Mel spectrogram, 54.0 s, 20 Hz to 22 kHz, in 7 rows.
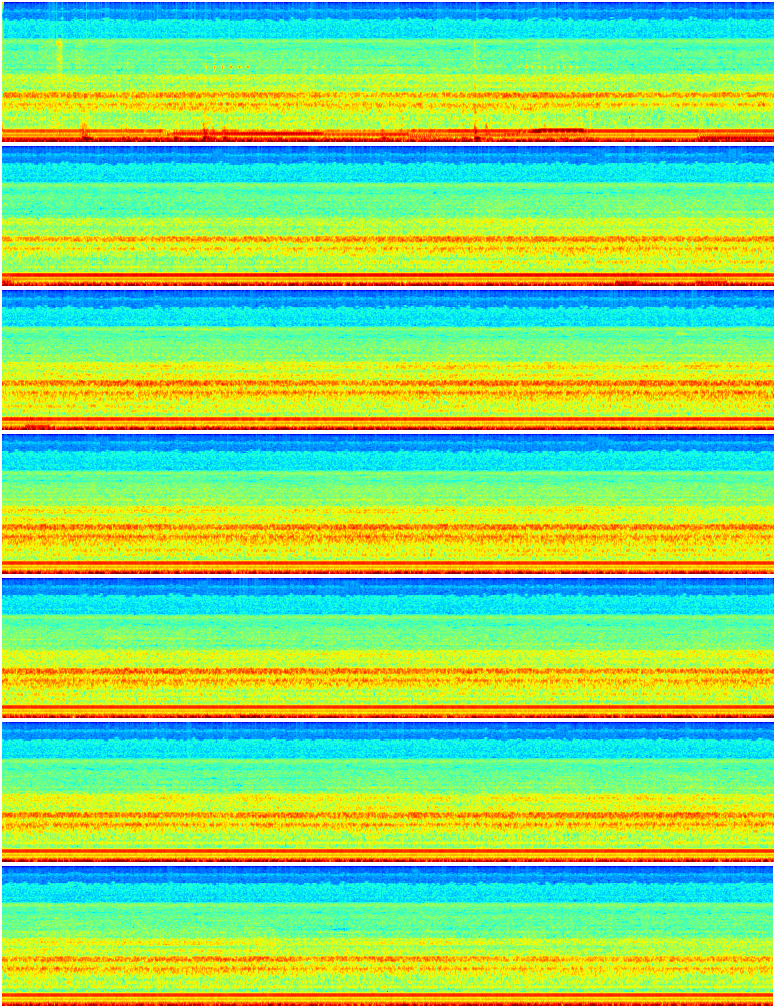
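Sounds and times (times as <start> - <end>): wind rumble on microphone: 0.0 - 10.7, 12.0 - 20.8
steady multi-tone hum: 0.0 - 54.0.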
